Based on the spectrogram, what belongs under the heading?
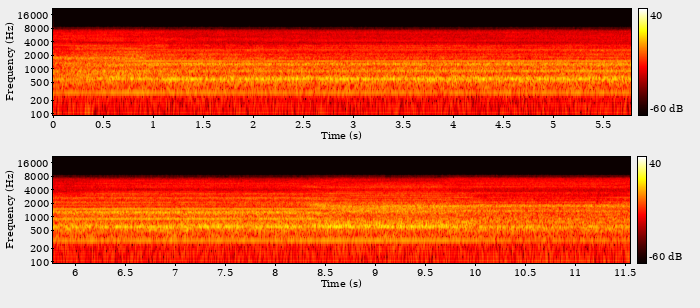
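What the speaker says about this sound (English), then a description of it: "now I've got to dry that before I can turn the page." A hair dryer blows steadily and loudly at close range to dry a page of an altered book, a constant whirring roar with a slight shift in pitch partway through.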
